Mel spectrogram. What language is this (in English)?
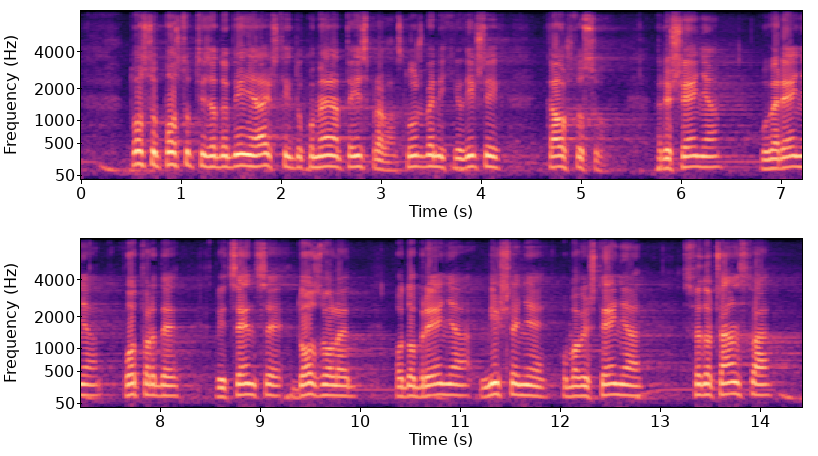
Serbian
